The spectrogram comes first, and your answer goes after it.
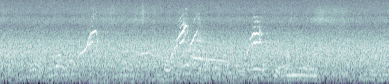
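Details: Japanese macaques moving together as a group at Jigokudani, Japan: overlapping tonal coos from several animals, some sweeping sharply upward to high squeaky notes, over a steady rustling background.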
